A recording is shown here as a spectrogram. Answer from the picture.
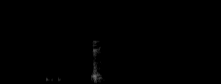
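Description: Near silence: room tone, broken by one short, faint sound about a second in.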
